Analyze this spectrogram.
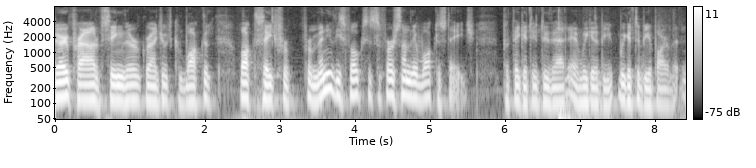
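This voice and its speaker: A man with an American accent speaks at a very fast pace. His pitch is medium, with ordinary variation. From San Antonio, Texas. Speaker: nonprofit CEO. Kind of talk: interview. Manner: halting, with fillers and repeats.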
